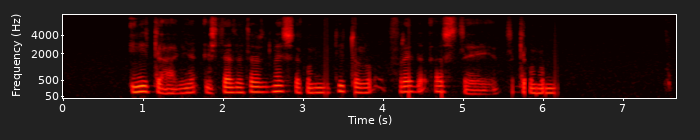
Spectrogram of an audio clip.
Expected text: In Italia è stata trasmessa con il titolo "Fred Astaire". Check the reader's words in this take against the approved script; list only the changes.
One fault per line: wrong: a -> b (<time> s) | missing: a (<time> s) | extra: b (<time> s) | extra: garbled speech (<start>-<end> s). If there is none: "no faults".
extra: garbled speech (5.5-6.2 s)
